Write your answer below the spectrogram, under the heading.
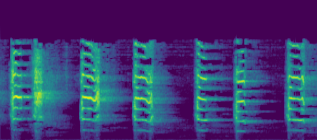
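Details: Nestling sooty-headed bulbul fed by hand and still learning sounds, giving a few separate buzzy, nasal squeaks, some doubled, spaced roughly every half second.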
